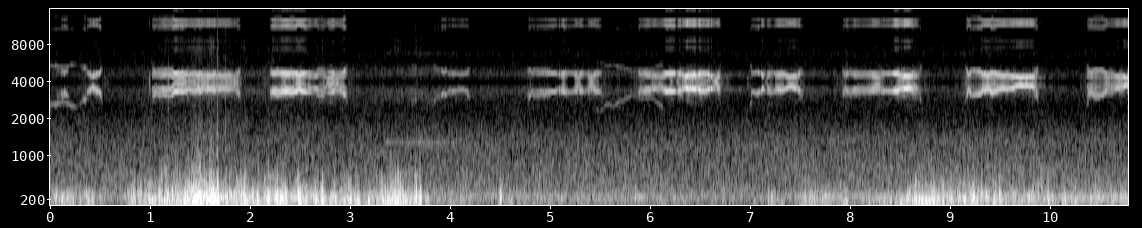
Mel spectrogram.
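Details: Bald eagle eaglets, two of them, eating a squirrel with their mother at the Berry College nest on an April 2015 afternoon: repeated high, thin whistled calls in short bursts, with low thumping and rustling from the feeding in between.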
